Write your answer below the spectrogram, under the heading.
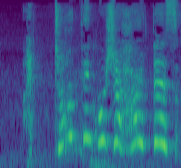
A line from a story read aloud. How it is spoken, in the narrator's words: Kavan is yelling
